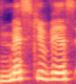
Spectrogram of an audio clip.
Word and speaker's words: mischievous: it's not mischievous uh three four three or four syllables that's the question three or four syllables which one is it three or four syllables I I mischievous mischievous is the way I learned it but mischieving v i o as opposed to v o u i stand correct and Bingo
